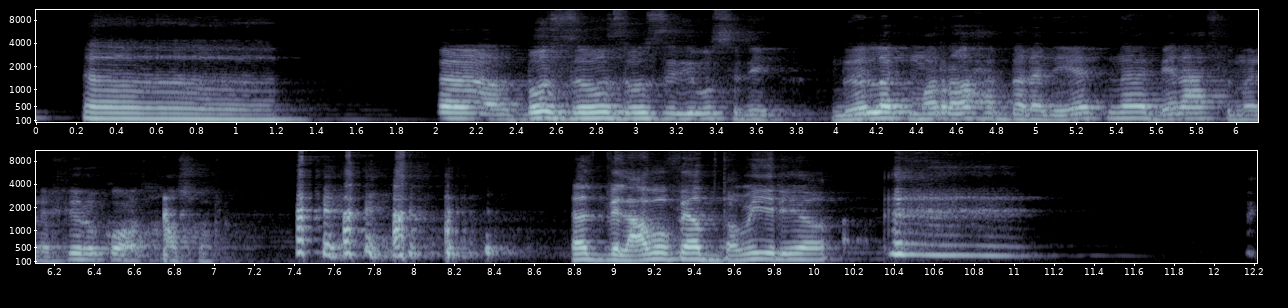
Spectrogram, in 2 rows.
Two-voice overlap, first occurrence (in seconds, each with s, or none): none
